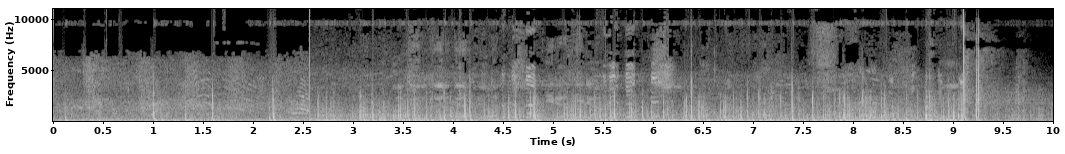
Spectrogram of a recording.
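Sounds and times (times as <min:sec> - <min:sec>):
fireworks bangs and crackle: 0:00.0 - 0:10.0
low rumble: 0:00.0 - 0:10.0.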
